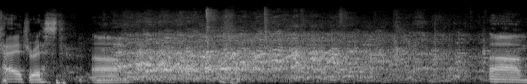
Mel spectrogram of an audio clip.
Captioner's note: laughter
